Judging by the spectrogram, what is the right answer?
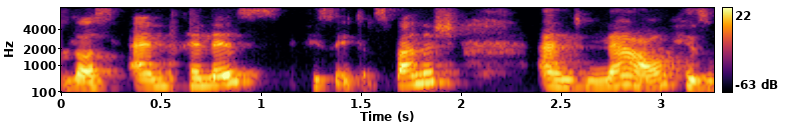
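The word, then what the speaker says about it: Los Ángeles: the sierra norte but moved to los angeles pronounced los angeles visited spanish and now his work was to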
